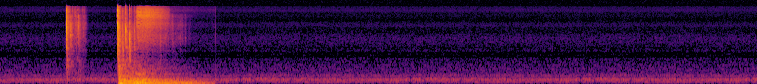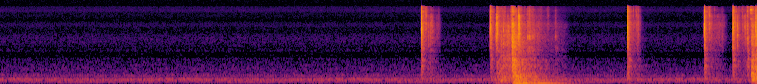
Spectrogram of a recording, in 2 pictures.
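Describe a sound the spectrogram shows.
Game menu clicks and whooshes sound as the menu changes.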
